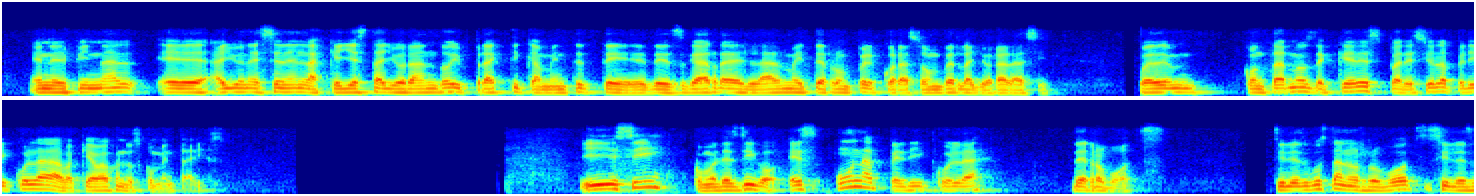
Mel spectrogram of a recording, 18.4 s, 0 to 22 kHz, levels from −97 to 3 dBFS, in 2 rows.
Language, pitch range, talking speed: Spanish, 115-140 Hz, 185 wpm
